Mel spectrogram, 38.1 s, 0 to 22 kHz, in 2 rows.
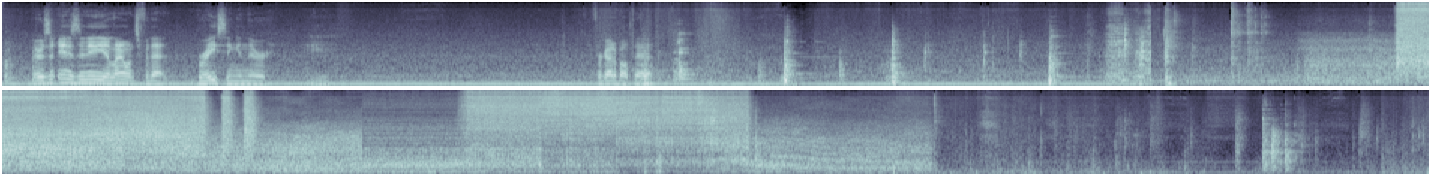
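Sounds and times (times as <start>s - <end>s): cutting torch hissing: 17.3s - 31.5s.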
